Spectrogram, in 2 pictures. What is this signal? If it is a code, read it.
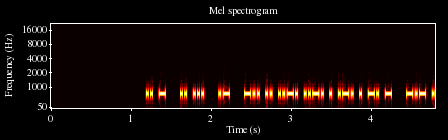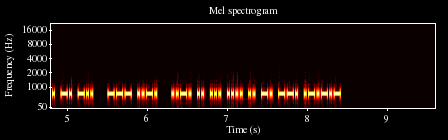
Morse code, heard as a keyed tone, about 46 wpm, 700 Hz. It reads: IT IS A DIFFERENT KIND OF FISHING.
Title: Sentences from Top 1000 Words - Review Part 5 - 45wpm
